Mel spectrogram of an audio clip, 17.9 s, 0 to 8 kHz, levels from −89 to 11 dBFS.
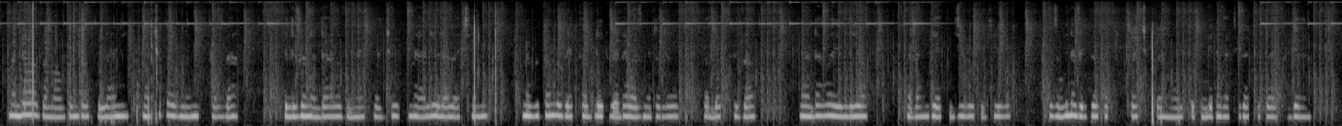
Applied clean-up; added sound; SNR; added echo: none; Bell + Gunshot, gunfire; 17 dB; none.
